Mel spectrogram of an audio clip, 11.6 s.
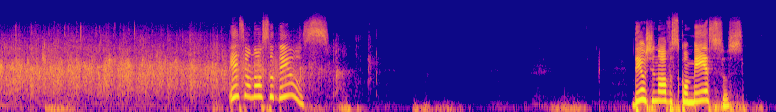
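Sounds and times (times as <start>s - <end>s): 
audience applauding: 0.0s - 5.7s
speech: 3.4s - 4.7s, 9.6s - 11.2s.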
